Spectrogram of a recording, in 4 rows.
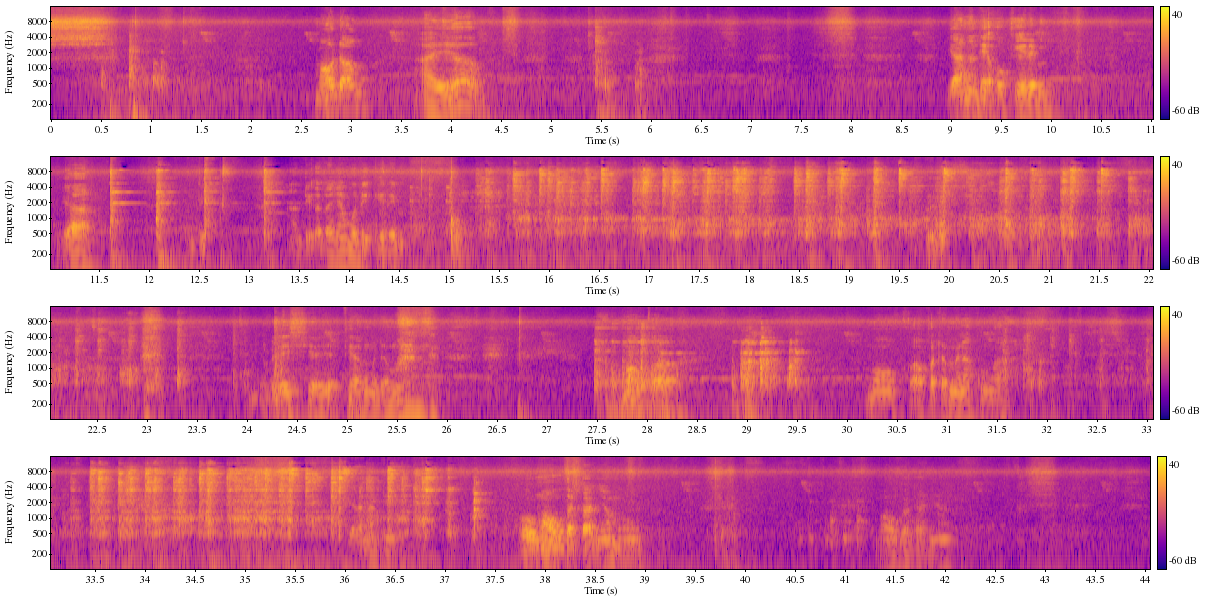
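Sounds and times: metal gym equipment clattering: 0:11.6 - 0:25.0, 0:27.4 - 0:30.1, 0:30.7 - 0:38.2.

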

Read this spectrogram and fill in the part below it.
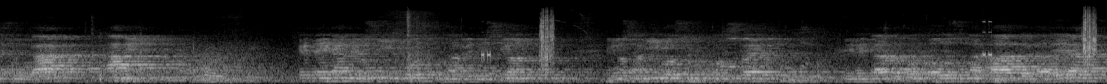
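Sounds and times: camera shutter click: 0:05.4 - 0:05.6, 0:10.8 - 0:11.0.

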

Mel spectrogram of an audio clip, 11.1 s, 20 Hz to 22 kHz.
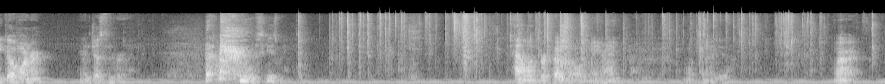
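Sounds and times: wrapper crinkling: 0:03.7 - 0:11.0.

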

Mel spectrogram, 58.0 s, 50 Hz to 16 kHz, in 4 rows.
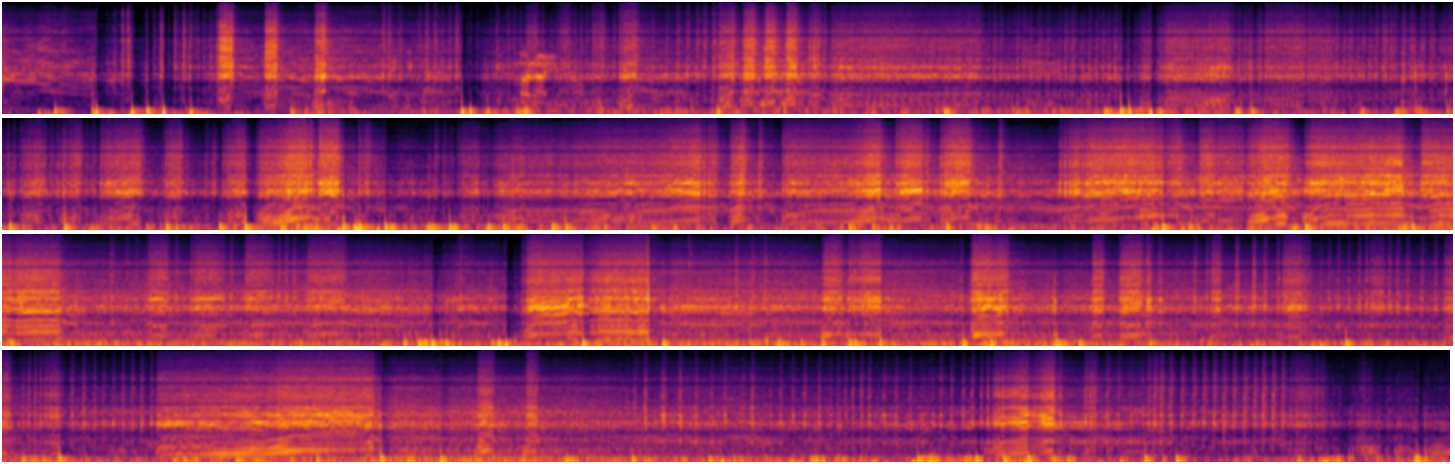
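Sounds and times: dirt bike engine revving: 0:00.0 - 0:58.0.

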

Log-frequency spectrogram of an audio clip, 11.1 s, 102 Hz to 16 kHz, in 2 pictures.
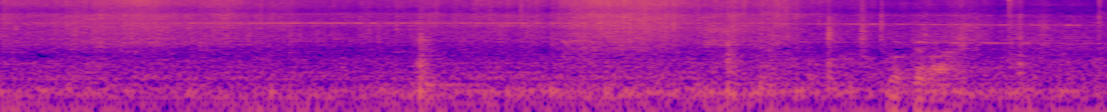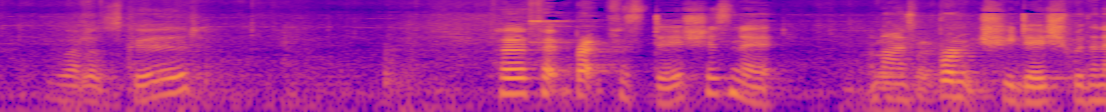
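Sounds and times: bread rolls sizzling on a grill: 0:00.0 - 0:11.0.

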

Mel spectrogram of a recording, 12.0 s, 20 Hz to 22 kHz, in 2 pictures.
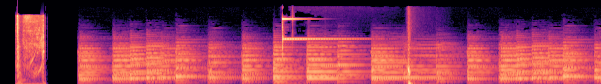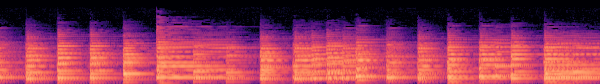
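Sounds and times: bell-like ding: 0:02.8 - 0:03.8
keyboard chords: 0:02.8 - 0:03.8.

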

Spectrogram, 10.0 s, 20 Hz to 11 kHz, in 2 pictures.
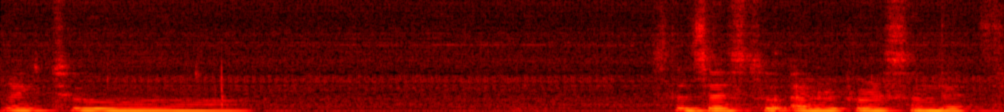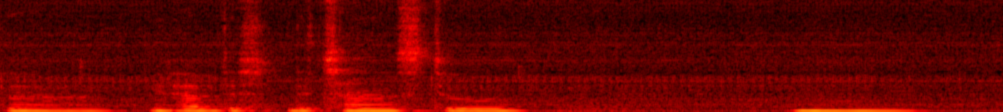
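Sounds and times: faint room hiss: 0:00.0 - 0:10.0.

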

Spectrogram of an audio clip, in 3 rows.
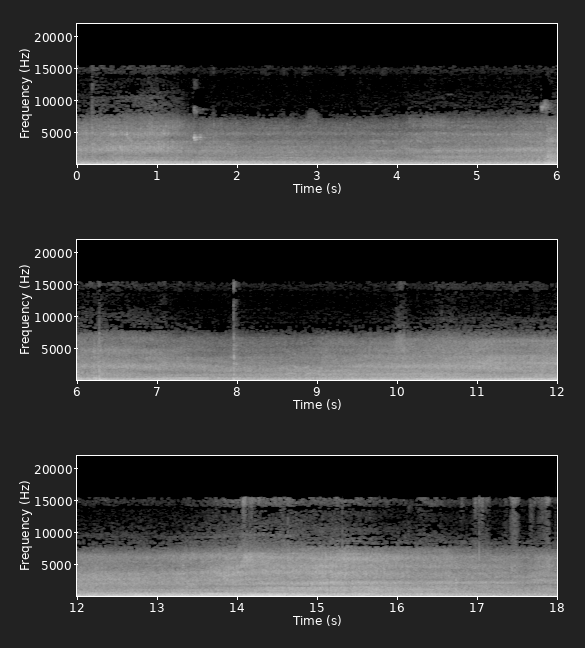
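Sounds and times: bus engine accelerating: 0:00.0 - 0:18.0.

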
